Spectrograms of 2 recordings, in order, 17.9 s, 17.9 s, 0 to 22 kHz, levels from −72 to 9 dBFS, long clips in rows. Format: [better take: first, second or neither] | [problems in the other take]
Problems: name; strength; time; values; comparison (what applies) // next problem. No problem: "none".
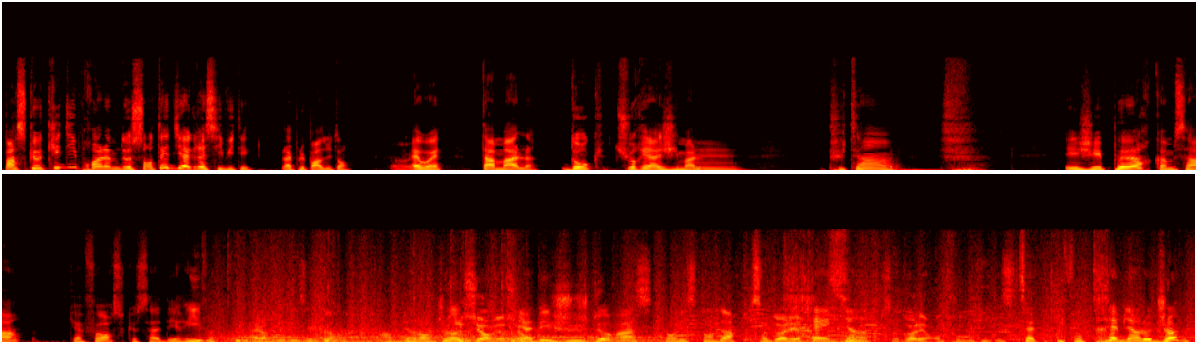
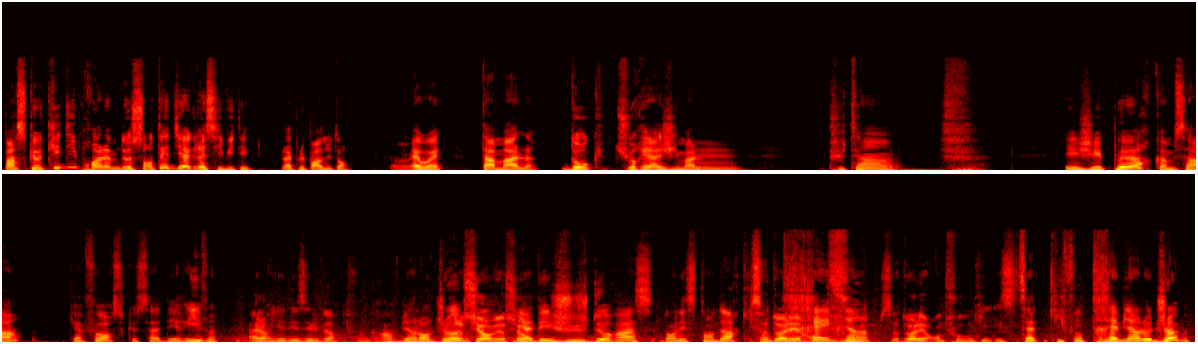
second | crowd noise; loud; from 11 s on; 6 dB below the speech; faint in the second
